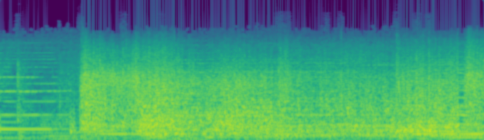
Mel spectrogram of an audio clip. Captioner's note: multiple thunderclaps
